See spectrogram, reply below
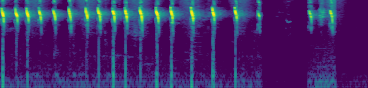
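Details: Male Bar-winged prinia (ciblek gunung), singing loudly and clearly to spur other birds to answer: a rapid train of sharp, high chipping notes, about four each second, slowing near the end with a short pause before a final few notes.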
